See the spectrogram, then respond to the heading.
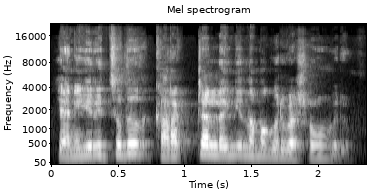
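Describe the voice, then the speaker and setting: A man telling stories in an interview, animated and rambling, often restarting his sentences. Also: high voice, fast. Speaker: interview guest, mimicry artist. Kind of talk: casual interview storytelling.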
